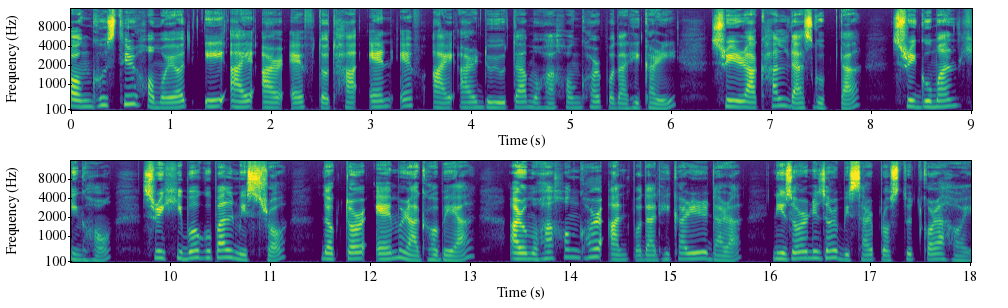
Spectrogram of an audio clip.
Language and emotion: Assamese, neutral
